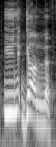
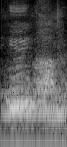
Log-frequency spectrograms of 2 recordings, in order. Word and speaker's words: une gomme: Une gomme. Une gomme. Really good pronunciation. I'm liking the U sound on une gomme.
